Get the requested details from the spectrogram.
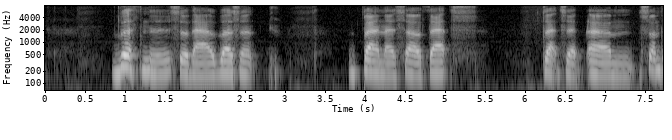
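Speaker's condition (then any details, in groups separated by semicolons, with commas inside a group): Tongue cancer surgery; tongue cancer twice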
